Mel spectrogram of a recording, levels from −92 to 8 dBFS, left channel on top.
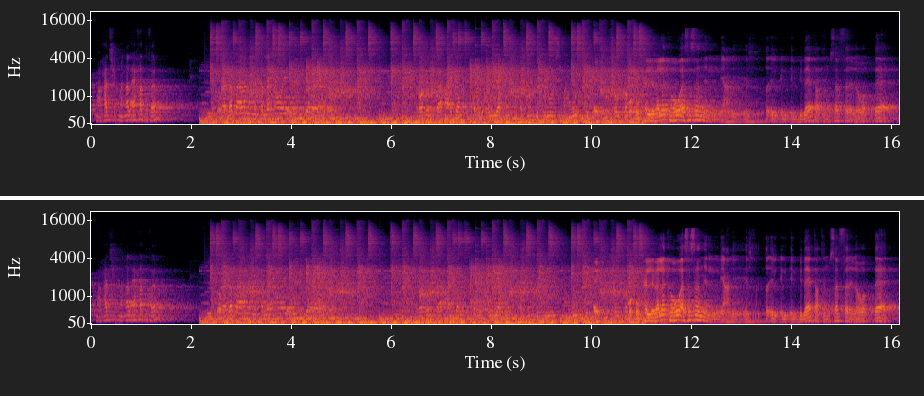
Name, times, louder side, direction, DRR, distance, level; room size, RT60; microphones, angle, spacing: voice 1, 0.1-1.4 2.6-5.3 6.5-8.3 8.6-10.8, left 2 dB, 30° left, 5 dB, 0.5 m, -31 dB
sound 1, 2.2-11.1, equal, 5° right, 2.3 m, -26 dB
voice 2, 2.3-2.7 10.0-10.2 10.7-15.9, right 2 dB, 30° right, 7 dB, 0.4 m, -27 dB
7.9 x 5.9 x 5.9 m, 2.3 s
head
